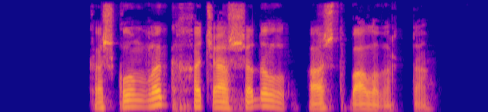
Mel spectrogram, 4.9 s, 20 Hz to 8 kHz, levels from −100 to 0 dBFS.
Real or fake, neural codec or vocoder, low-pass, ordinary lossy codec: fake; codec, 16 kHz, 16 kbps, FreqCodec, larger model; 7.2 kHz; AAC, 32 kbps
